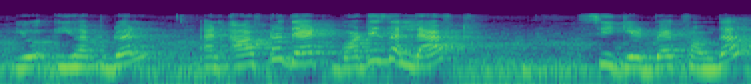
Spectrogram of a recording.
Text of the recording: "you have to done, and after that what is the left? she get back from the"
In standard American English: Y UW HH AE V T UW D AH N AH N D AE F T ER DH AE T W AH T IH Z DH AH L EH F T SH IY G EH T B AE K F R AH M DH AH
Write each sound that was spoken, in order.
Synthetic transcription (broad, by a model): Y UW HH AE V T UW D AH N AH N D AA F T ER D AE T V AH T IH Z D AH L EH F T S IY G EH T B AE K F R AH M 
